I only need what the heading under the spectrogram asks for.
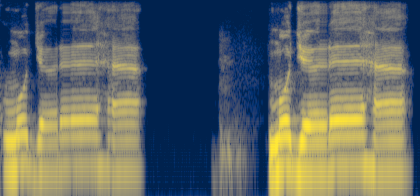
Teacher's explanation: يقراها بالضم الميم مع التقليل بضم الميم مع التقليل يقول هكذا مجرها مجرها مجرها مجرها هكذا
